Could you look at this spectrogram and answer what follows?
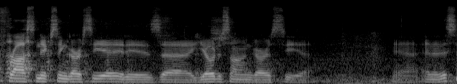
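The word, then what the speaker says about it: Jhostynxon: It is Yotason, is how he says it.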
